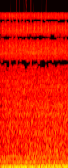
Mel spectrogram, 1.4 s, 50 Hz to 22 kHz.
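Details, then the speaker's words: 1985 Porsche 928S V8 after fuel pump and filter replacement and topping up a quart of missing oil, first run after long storage: deep steady idle rumble, even rhythm, no misfires or tapping; sounding good. "Well, we're running. Risky business lives. But she's sounding pretty good."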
